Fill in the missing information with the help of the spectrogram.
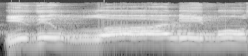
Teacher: Jadi ketika idzil langsung kita mencucu, kita membentuk huruf dha ya. Rongga mulut kita itu bentuk hurufnya itu dha, itu harus jelas karena dia itu isti'la. Idzil zalimu, sedikit angkat ke langit-langit kalau dha itu. Lain dengan zal.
